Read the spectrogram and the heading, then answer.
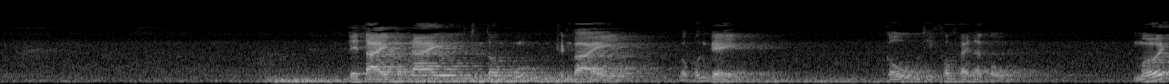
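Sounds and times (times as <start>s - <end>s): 
rainstorm and wind noise on recording: 2.3s - 11.6s
speech: 3.5s - 7.6s, 8.9s - 10.2s, 11.3s - 11.6s.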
